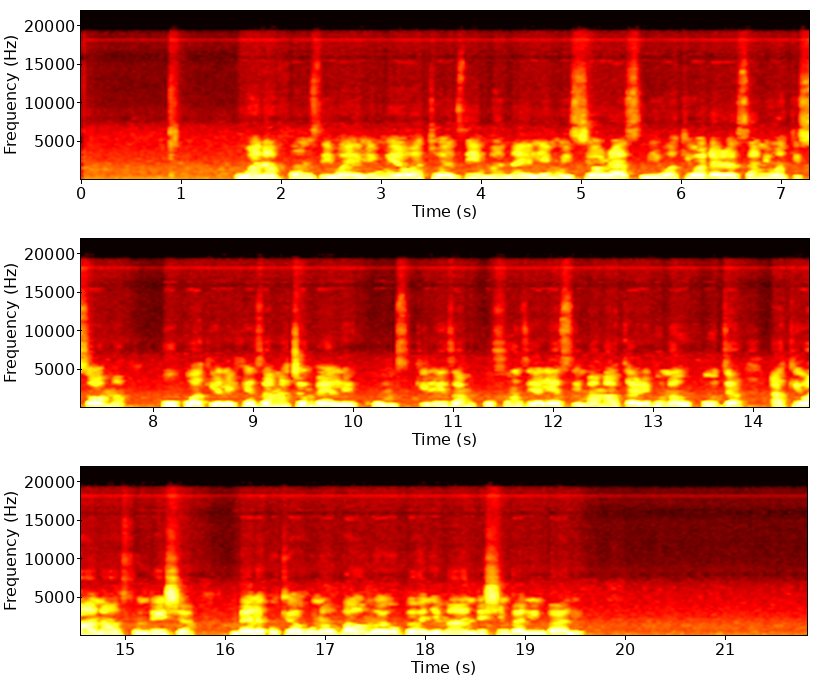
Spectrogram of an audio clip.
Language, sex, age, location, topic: Swahili, male, 25-35, Dar es Salaam, education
